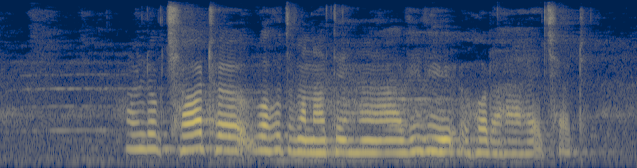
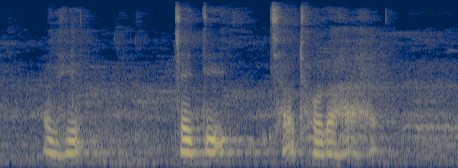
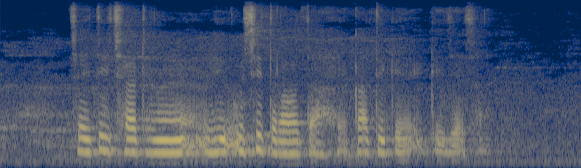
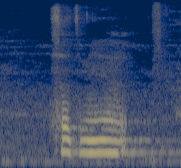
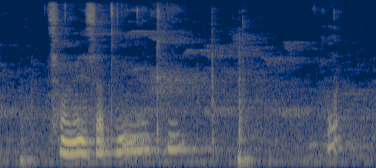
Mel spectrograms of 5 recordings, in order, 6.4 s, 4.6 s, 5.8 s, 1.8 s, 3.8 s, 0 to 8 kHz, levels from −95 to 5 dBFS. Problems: constant background noise, echo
